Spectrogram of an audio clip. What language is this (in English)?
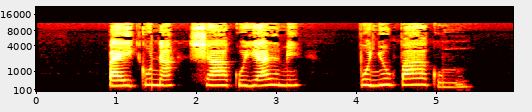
Yauyos Quechua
